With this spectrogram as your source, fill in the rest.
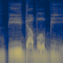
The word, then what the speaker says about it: BWBB: Apparently, it's BB is how this this BB is pronounced.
